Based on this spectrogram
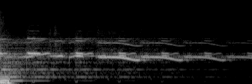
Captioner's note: gentle music; artist whistling; gentle music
